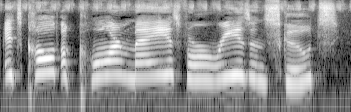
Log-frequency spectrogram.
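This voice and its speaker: A woman's voice: extremely high pitch, takes it slowly, fairly bright tone, no room sound, studio quality, heavily acted. A woman voicing a stubborn, uneasy young country pony filly in a fan audio drama. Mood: huffy, matter-of-fact.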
